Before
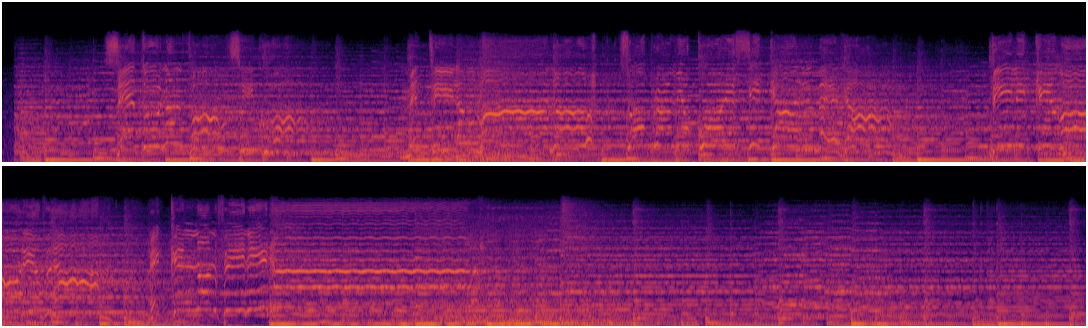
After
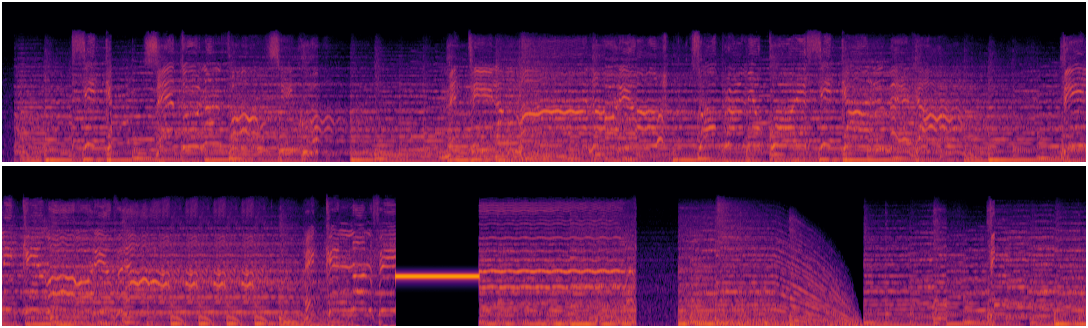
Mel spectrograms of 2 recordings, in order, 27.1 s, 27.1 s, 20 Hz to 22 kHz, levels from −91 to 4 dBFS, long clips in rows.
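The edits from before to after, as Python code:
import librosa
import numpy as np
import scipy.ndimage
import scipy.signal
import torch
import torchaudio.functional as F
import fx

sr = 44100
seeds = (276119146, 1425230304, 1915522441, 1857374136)

y = fx.edit(x, sr, fx.clip_gain(start_s=3.45, length_s=0.41, db=-7.5),
    fx.duplicate(start_s=9.18, length_s=0.49, to_s=0.87),
    fx.duplicate(start_s=11.83, length_s=0.6, to_s=23.41),
    fx.duplicate(start_s=13.63, length_s=0.4, to_s=7.04),
    fx.repeat(start_s=14.6, length_s=0.35, count=4),
    fx.bleep(start_s=16.52, length_s=1.05, hz=1310.0, db=-15.5),
    fx.room_tone_fill(start_s=19.53, length_s=0.53),
    fx.tape_stop(start_s=21.26, length_s=1.12), tone=tone)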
